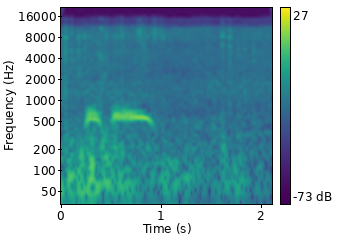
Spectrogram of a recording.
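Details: Dove used as a decoy to call wild doves down: a brief hoot then a longer smooth coo, with low rumbling background noise.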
